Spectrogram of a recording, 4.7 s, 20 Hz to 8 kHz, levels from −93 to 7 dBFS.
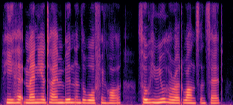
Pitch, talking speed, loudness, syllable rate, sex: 215 Hz, 230 wpm, -16 LUFS, 4.9 syllables/s, female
